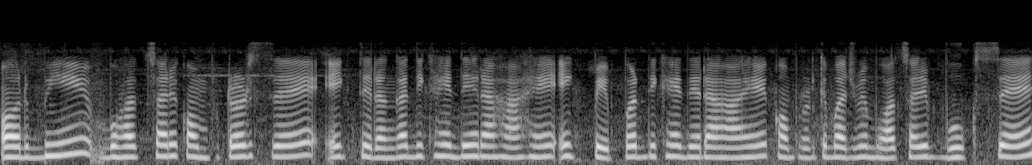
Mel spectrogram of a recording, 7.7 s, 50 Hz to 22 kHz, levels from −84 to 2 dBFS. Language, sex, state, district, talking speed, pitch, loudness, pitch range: Hindi, female, Chhattisgarh, Kabirdham, 200 wpm, 255 Hz, -17 LUFS, 245-265 Hz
